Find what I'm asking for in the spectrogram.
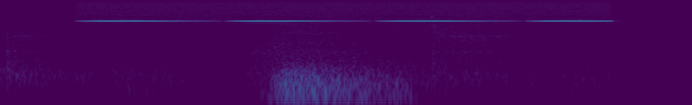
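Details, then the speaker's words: Steady high-pitched whistling tone in four one-second pulses, played as an example of tinnitus, a sound perceived with no outside source; tinnitus simulation. "ça, en fait, c'est un exemple d'acouphène. Ça, c'est aussi un problème qui peut se produire pour certaines personnes."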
